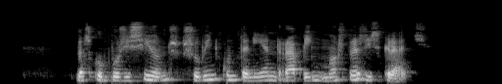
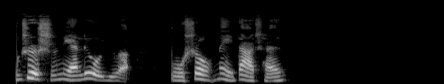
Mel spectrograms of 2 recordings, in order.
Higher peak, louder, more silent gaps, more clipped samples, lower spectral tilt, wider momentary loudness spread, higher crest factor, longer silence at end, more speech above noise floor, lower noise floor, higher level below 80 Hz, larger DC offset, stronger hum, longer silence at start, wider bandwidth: first, -2 dBFS vs -6 dBFS; first, -19 LUFS vs -23 LUFS; neither; neither; first, -5.5 dB/octave vs -4 dB/octave; second, 3 LU vs 11 LU; about the same, 18 dB vs 20 dB; second, 0.8 s vs 1.6 s; second, 43 dB vs 64 dB; second, -61 dBFS vs -87 dBFS; first, -60 dBFS vs -80 dBFS; neither; neither; first, 0.75 s vs 0.15 s; second, 7.6 kHz vs 11 kHz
